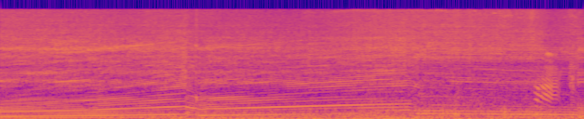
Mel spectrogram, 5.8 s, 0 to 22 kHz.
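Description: A Ducati Streetfighter V4 motorcycle engine revs hard and close, its pitch climbing smoothly through a few high-revving pulls with brief dips at each shift, loud and steady throughout.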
